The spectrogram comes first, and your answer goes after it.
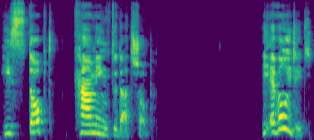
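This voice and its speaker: A woman coaching English learners on a live stream. English is her second language, and she speaks deliberately in short phrases with pauses. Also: a little high, very animated, sharp tone. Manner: non-native English speaker.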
